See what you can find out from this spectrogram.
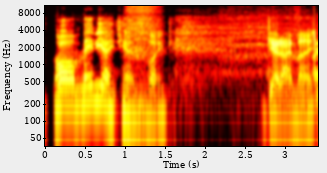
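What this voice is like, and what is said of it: Exaggerated Australian accent. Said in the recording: “Go do your Australian accent then. ... Nah, that's too much.”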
